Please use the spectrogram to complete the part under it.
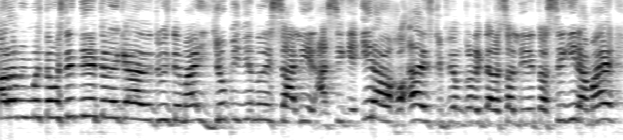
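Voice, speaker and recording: A young man from Spain with a Spanish accent, doing excited gameplay commentary, going from hushed whispers to shouts and repeating himself rapidly. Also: very high voice. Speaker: gaming YouTuber. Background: music.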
